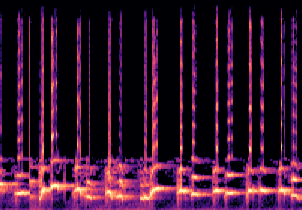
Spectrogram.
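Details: Excited male cockatiel song meant to prompt a female to mate: varied whistled phrases with warbling dips and upward slurs, then even, level whistles repeated roughly twice a second.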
